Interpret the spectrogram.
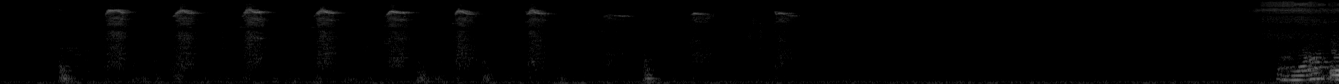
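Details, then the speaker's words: Blood pressure cuff inflation on an adult male patient's arm while palpating the radial pulse for obliteration (about 130), before pumping to about 160 for a manual reading during physical therapy orthostatic vitals assessment. "So now I'm going to start doing radial obliteration to see how high I need to pump his cuff up."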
